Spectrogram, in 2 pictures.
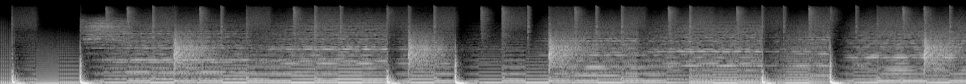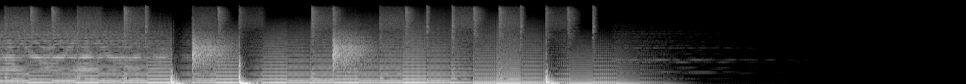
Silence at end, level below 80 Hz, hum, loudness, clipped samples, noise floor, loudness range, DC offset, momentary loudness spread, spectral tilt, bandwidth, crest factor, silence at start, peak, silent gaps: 3 s; -20 dBFS; none; -16 LUFS; under 0.1%; -85 dBFS; 5 LU; under 0.1%; 6 LU; -5 dB/octave; 16.5 kHz; 16 dB; 0 s; 0 dBFS; none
